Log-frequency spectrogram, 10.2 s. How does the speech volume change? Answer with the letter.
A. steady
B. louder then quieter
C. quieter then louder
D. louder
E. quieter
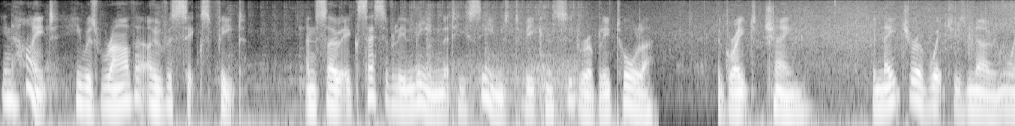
A.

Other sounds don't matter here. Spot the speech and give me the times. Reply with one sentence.
The speech can be heard from 0.0 to 10.1 s.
